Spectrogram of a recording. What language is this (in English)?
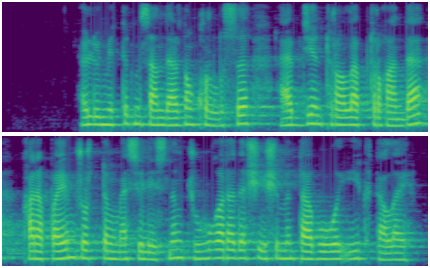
Kazakh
